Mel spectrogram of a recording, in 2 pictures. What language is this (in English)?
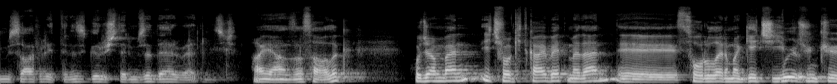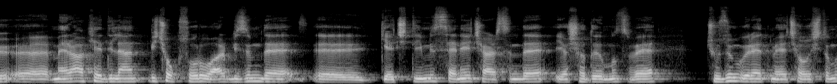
Turkish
